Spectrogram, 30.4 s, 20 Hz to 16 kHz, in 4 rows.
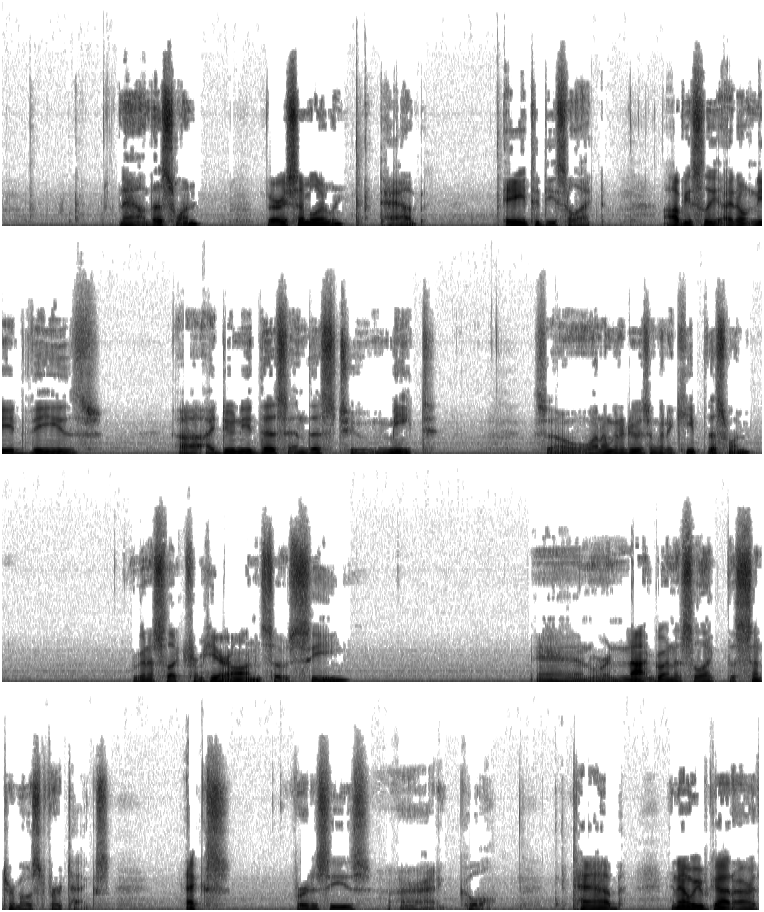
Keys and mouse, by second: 2.1-4.2 right drag, 4.2 Tab, 5.6 a, 14.7-18.3 right drag, 18.3 c, 25.3 x, 29.1 Tab.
